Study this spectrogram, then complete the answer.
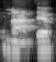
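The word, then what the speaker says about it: μάτηρ: Pero, ojo, en griego eólico se dice mater, como en latín.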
